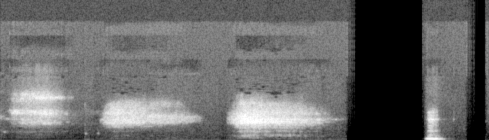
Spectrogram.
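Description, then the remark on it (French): Three slow, drawn-out breaths, deliberately noisy and airy, taken to slow the breathing and ease stress, each lasting about a second with pauses between, followed by a short sharp sniff or snort. “je vais juste ralentir ma respiration, respirer, de façon un peu plus bruyante et me concentrer sur ma respiration pendant deux minutes.”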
